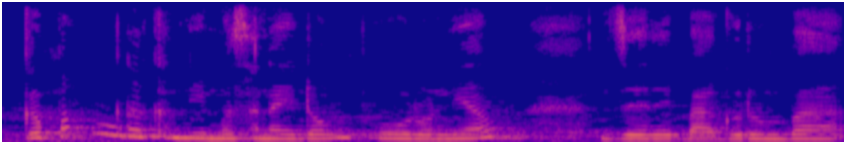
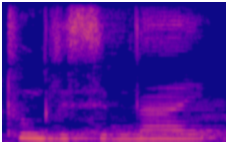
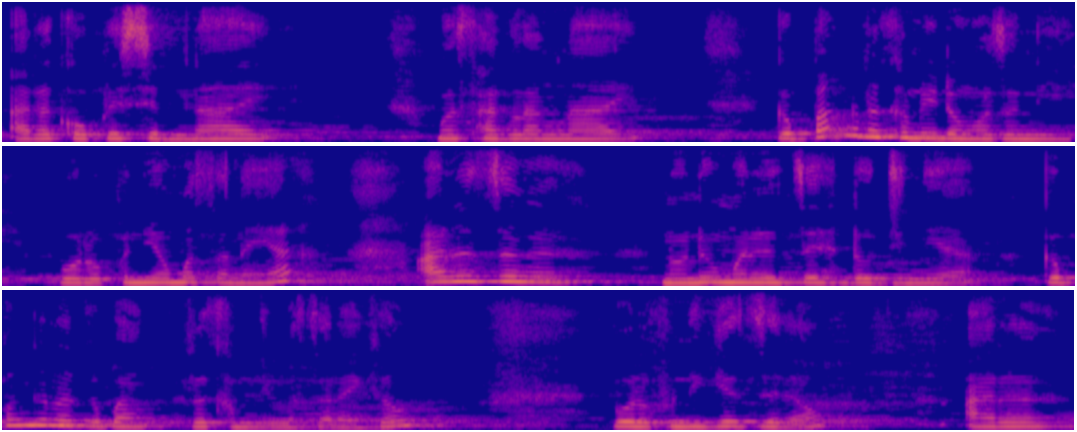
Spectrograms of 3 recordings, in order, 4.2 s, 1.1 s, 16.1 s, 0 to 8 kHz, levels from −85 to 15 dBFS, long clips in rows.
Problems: low volume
